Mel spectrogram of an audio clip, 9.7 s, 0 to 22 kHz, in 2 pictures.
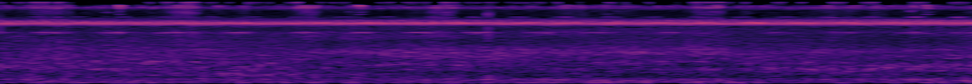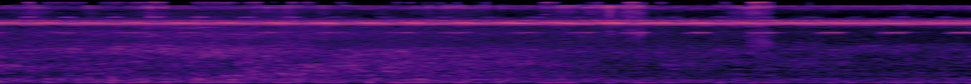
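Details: Crickets recorded near Monmouth Park Racetrack in New Jersey on September 4, 2023, chirping in a quick regular pulse, roughly two chirps per second, layered over a constant piercing insect drone, with faint low background rumble.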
